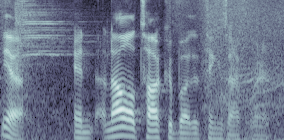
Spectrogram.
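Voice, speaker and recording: A moderate speaking pace with music in the background. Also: man. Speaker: gaming youtuber. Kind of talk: casual chat. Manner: halting.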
